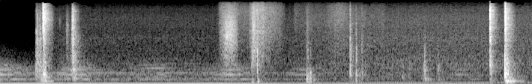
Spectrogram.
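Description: A door handle pressed and a cabin door opening, heard as a series of sharp clicks and clunks with a soft hissing slide, over a steady low hum.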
